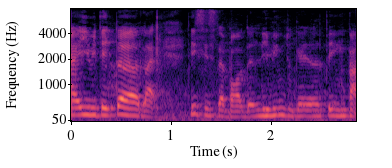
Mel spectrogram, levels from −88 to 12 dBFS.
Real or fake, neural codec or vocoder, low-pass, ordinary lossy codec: fake; codec, 16 kHz, 4 kbps, FreqCodec, larger model; none; none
